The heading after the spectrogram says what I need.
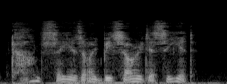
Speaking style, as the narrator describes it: said Robin, lowering his voice

